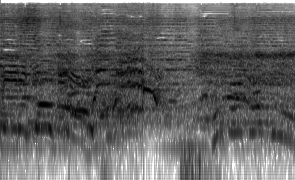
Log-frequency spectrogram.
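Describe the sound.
A crowd disperses after flashbangs go off amid smoke, filling the air with overlapping shouts and chatter, some voices rising into high yells, a steady loud jumble of many people for about three seconds.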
